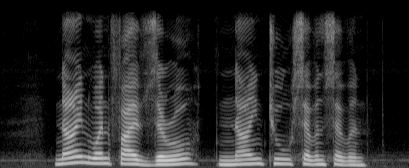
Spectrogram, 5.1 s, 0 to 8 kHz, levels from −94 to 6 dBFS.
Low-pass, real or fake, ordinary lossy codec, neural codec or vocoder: 7.2 kHz; real; none; none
